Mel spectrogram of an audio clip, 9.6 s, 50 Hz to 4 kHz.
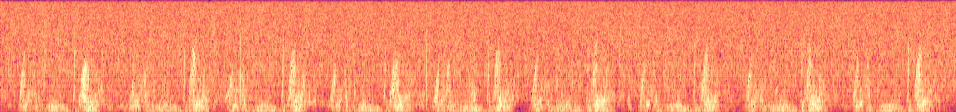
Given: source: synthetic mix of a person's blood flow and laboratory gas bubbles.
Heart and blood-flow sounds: Doppler ultrasound of blood flow; precordium
6.27-6.34 s: bubbles
6.54-7.02 s: bubbles
From the record:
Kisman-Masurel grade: 111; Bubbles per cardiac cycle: 1 to 2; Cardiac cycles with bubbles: 1 to 10%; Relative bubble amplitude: barely perceptible (0.100 to 0.250); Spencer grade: 1 (occasional bubble signal discernible with the cardiac motion signal, with majority of cardiac periods free of bubbles); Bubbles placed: only in the low amplitude regions of the cardiac cycle

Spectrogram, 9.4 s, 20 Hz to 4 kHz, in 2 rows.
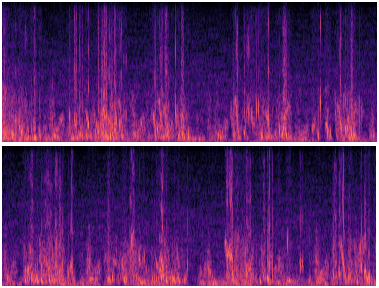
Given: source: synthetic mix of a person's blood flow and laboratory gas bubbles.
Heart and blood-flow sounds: Doppler ultrasound of blood flow; precordium
0.00-0.53 s: bubbles
0.79-1.60 s: bubbles
1.79-2.38 s: bubbles
2.85-3.63 s: bubbles
3.86-4.54 s: bubbles
4.58-4.69 s: bubbles
4.92-5.63 s: bubbles
5.95-7.04 s: bubbles
7.45-8.19 s: bubbles
8.22-8.34 s: bubbles
8.38-8.49 s: bubbles
8.78-9.37 s: bubbles
From the record:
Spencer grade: 4 (maximum detectable bubble signal sounding continuously throughout systole and diastole of every cardiac period, and overriding the amplitude of the normal cardiac signals); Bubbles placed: only in the low amplitude regions of the cardiac cycle

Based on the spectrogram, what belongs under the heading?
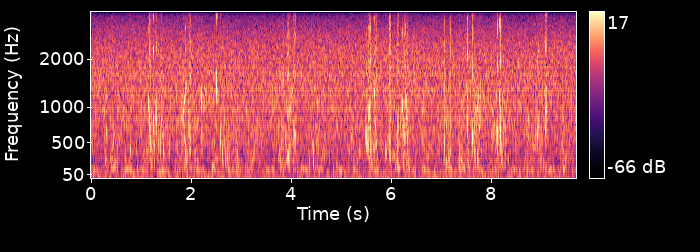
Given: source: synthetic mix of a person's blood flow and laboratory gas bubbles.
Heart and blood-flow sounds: Doppler ultrasound of blood flow; precordium
0.00-0.06 s: bubbles
0.24-0.95 s: bubbles
1.10-1.60 s: bubbles
1.69-2.33 s: bubbles
2.44-3.00 s: bubbles
3.60-4.11 s: bubbles
4.32-4.59 s: bubbles
5.11-5.25 s: bubbles
5.45-6.03 s: bubbles
6.06-6.50 s: bubbles
6.83-7.25 s: bubbles
7.30-7.88 s: bubbles
7.96-8.41 s: bubbles
8.85-9.29 s: bubbles
9.38-9.54 s: bubbles
9.66-9.72 s: bubbles
From the record:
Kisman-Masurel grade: 243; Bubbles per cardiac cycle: several, 3 to 8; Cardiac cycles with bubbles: 100%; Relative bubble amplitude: loud (0.450 to 0.775); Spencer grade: 3 (all of the cardiac periods contain showers or single bubble signals, but not dominating or overriding the cardiac motion signals); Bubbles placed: anywhere in the cardiac cycle

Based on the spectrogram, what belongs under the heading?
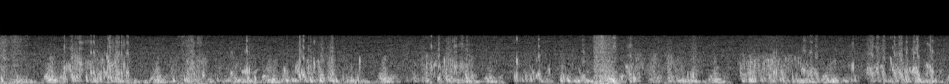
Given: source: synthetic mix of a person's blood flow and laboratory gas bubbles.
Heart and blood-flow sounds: Doppler ultrasound of blood flow; precordium
0.00-0.08 s: bubbles
0.16-0.24 s: bubbles
0.61-1.32 s: bubbles
1.69-2.08 s: bubbles
2.13-2.61 s: bubbles
2.81-3.65 s: bubbles
4.05-4.79 s: bubbles
5.12-5.54 s: bubbles
5.57-5.93 s: bubbles
6.19-7.01 s: bubbles
7.37-8.21 s: bubbles
8.48-8.62 s: bubbles
8.65-9.42 s: bubbles
From the record:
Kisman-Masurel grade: 342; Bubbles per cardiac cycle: rolling drumbeat, 9 or more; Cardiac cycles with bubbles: 100%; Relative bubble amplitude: moderate (0.250 to 0.450); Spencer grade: 3 (all of the cardiac periods contain showers or single bubble signals, but not dominating or overriding the cardiac motion signals); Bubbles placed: only in the low amplitude regions of the cardiac cycle

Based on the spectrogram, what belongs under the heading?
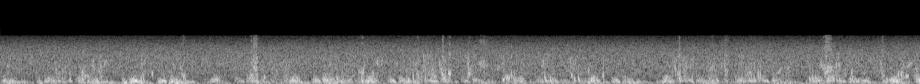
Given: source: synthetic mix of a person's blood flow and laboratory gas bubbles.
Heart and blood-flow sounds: Doppler ultrasound of blood flow; precordium
0.53-0.93 s: bubbles
0.96-1.10 s: bubbles
1.38-1.56 s: bubbles
1.68-1.76 s: bubbles
1.79-1.88 s: bubbles
2.44-2.92 s: bubbles
3.19-3.85 s: bubbles
4.04-4.54 s: bubbles
4.65-5.20 s: bubbles
5.38-5.55 s: bubbles
5.60-5.93 s: bubbles
6.00-6.07 s: bubbles
6.64-6.97 s: bubbles
7.06-7.31 s: bubbles
7.34-7.66 s: bubbles
7.72-7.92 s: bubbles
8.07-8.71 s: bubbles
8.79-9.21 s: bubbles
From the record:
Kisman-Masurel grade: 242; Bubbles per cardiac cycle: several, 3 to 8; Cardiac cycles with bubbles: 100%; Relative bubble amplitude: moderate (0.250 to 0.450); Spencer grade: 3 (all of the cardiac periods contain showers or single bubble signals, but not dominating or overriding the cardiac motion signals); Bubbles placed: anywhere in the cardiac cycle

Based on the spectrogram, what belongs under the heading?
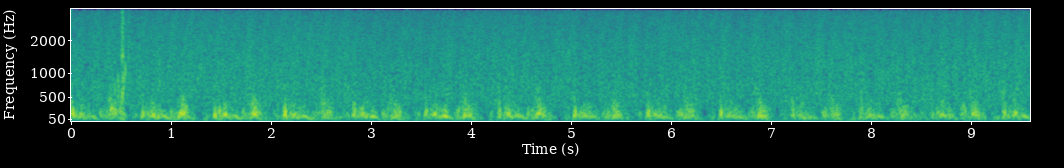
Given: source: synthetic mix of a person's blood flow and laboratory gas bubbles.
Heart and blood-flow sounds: Doppler ultrasound of blood flow; precordium
0.40-0.58 s: bubbles
From the record:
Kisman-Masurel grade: 122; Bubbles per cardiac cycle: 1 to 2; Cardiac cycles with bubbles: 10 to 50%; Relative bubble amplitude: moderate (0.250 to 0.450); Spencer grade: 2 (many but less than half of the cardiac periods contain bubble signals, singularly or in groups); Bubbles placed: anywhere in the cardiac cycle

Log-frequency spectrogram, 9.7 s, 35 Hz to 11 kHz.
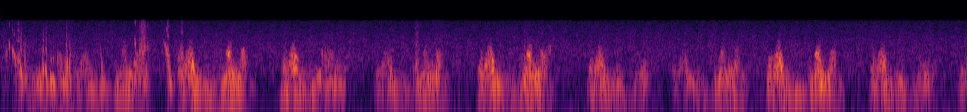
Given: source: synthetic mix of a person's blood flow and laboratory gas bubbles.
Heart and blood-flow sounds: Doppler ultrasound of blood flow; precordium
0.03-0.29 s: bubbles
0.32-0.74 s: bubbles
0.98-1.05 s: bubbles
1.31-1.50 s: bubbles
1.62-1.85 s: bubbles
3.14-3.46 s: bubbles
3.88-3.95 s: bubbles
4.12-4.21 s: bubbles
4.32-4.42 s: bubbles
5.21-5.45 s: bubbles
5.47-5.51 s: bubbles
From the record:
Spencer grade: 2 (many but less than half of the cardiac periods contain bubble signals, singularly or in groups); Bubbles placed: only in the low amplitude regions of the cardiac cycle

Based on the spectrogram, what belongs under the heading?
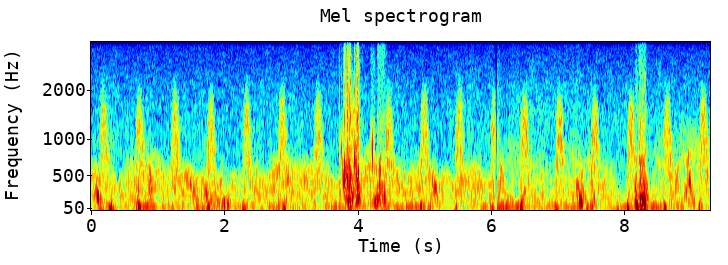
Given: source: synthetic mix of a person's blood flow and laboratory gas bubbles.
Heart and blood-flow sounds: Doppler ultrasound of blood flow; subclavian vein
3.72-4.08 s: bubbles
4.19-4.26 s: bubbles
4.29-4.45 s: bubbles
From the record:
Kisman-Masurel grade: 212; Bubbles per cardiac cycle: several, 3 to 8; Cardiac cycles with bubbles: 1 to 10%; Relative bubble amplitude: moderate (0.250 to 0.450); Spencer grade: 1 (occasional bubble signal discernible with the cardiac motion signal, with majority of cardiac periods free of bubbles); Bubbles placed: anywhere in the cardiac cycle

